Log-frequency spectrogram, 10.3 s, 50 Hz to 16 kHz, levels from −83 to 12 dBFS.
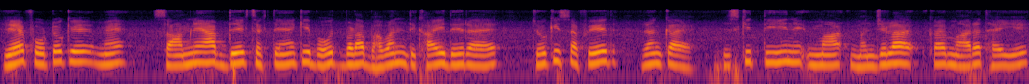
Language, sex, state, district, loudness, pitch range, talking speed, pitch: Hindi, male, Chhattisgarh, Balrampur, -16 LUFS, 190-220 Hz, 190 wpm, 205 Hz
